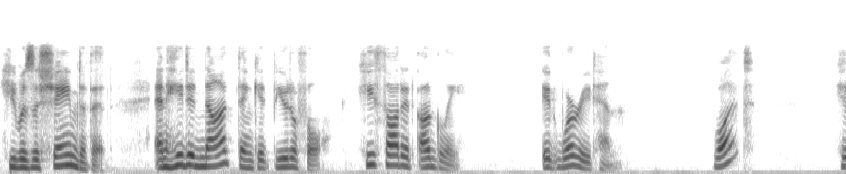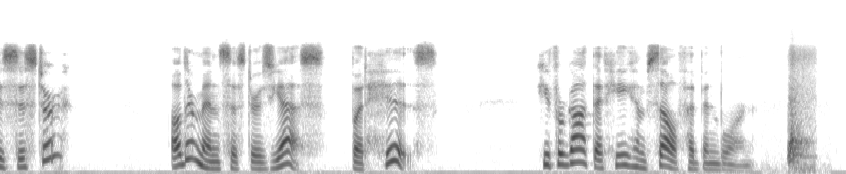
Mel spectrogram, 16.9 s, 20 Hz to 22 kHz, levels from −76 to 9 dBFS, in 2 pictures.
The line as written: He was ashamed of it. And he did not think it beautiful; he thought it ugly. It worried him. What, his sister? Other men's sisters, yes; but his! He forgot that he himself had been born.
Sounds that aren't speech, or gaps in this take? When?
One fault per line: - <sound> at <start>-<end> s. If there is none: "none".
- whoosh at 16.3-16.6 s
